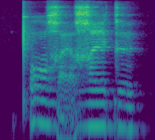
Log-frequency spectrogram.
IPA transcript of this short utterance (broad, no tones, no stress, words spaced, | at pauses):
pʼɔʁæ̰ ʁɛɡø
